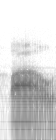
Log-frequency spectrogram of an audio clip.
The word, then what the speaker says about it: Lowe: Well, he pronounces it Rob Lowe, and Brandon Lau pronounces Lau, so I don't think so.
